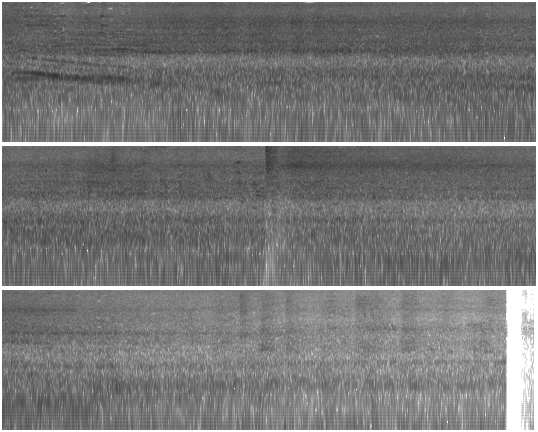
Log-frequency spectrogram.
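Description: MEMU local electric multiple unit train running past close by: a steady loud rumble and rattle of coaches and wheels on the rails, with a brief high wheel squeal near the start and a single sharp click about halfway. The noise fades over the last few seconds as the train draws away, then cuts off abruptly.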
